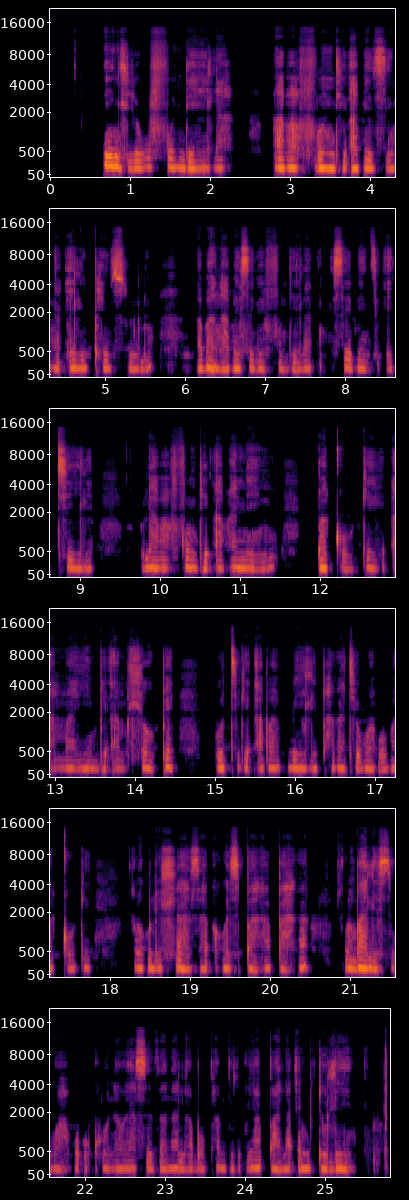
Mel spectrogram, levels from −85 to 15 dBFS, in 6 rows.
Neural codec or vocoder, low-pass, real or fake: vocoder, 44.1 kHz, 128 mel bands every 256 samples, BigVGAN v2; 14.4 kHz; fake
